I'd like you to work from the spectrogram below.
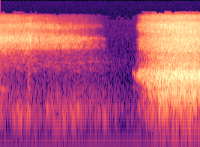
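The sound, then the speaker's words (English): Deep breathing in a guided breathing exercise: a long, airy, hissing breath fades out, a short silence follows, then another strong breath starts loud and rushing. “Your deep exhalation. Taking it all in and letting it all out fearlessly, just letting it all out. And then breath again.”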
